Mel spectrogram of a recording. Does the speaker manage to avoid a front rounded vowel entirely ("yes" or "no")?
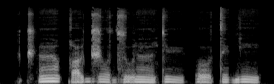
no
